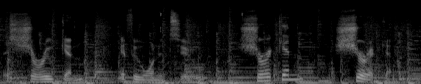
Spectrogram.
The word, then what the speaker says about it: shuriken: Shuriken? Shuriken. I think that's how it's pronounced, not yeah, because there's not two U's.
